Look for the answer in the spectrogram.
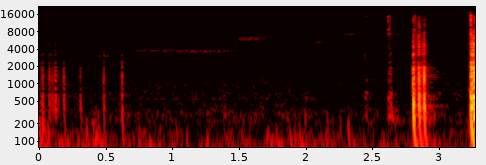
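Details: Old German valve radio in rotten condition, needing FM alignment, while switching from phono input toward AM: irregular faint crackles, then loud scratchy bursts over no steady sound; bad, dirty volume control.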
